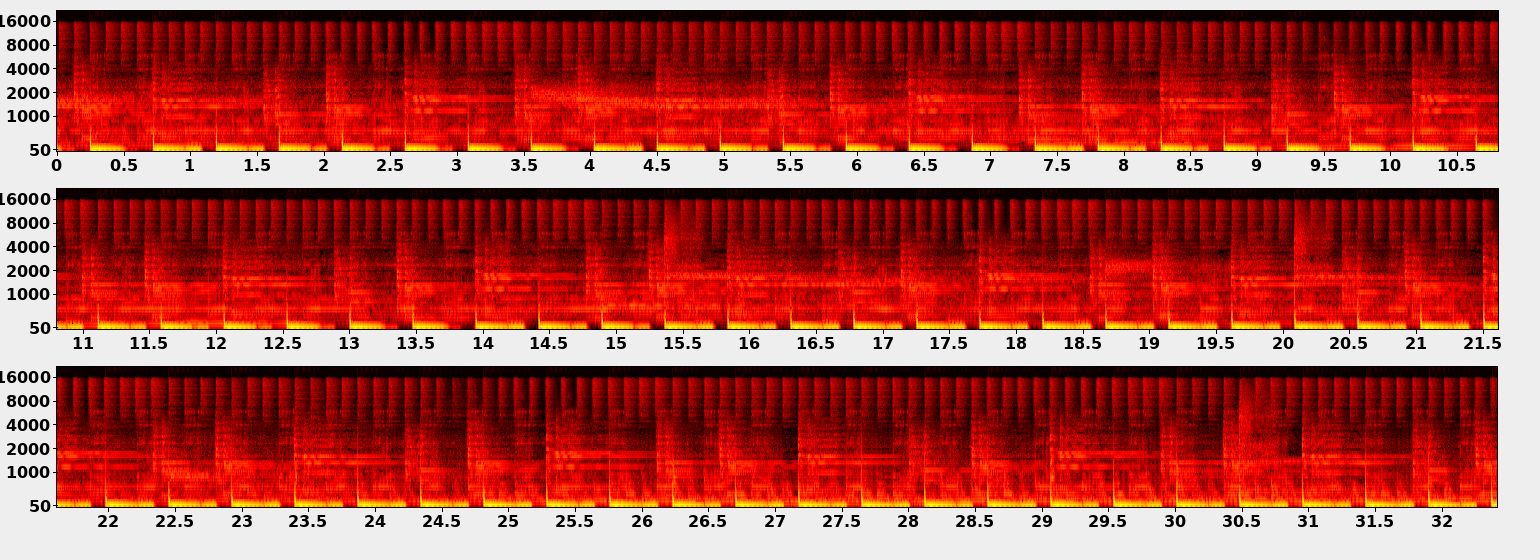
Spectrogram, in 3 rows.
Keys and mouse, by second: 2.1-4.8 drag, 4.3 alt+s, 5.5-7.7 right drag, 6.7 alt+s, 7.9 middle click, 10.4-12.9 right drag, 12.7 middle click, 12.9 w, 14.0-16.8 right drag, 15.7-18.7 drag, 18.3-22.3 right drag, 22.3 shift+d, 22.5 middle click, 23.7-25.7 middle drag, 24.2 g, 26.2 middle click, 27.0 right click, 27.7 middle click, 28.2 right click, 28.7 middle click, 28.9 click, 29.3 middle click, 29.6-32.4 right drag.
